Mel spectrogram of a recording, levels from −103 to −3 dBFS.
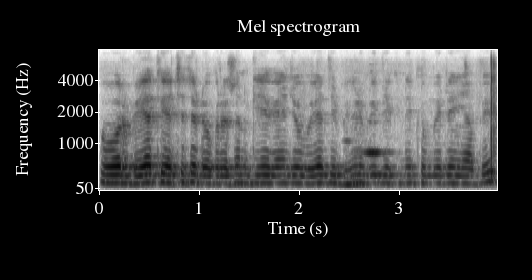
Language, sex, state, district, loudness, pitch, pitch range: Hindi, male, Chhattisgarh, Kabirdham, -19 LUFS, 170 Hz, 165-175 Hz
